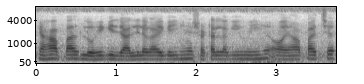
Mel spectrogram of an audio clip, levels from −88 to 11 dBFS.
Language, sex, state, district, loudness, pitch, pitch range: Hindi, male, Madhya Pradesh, Umaria, -19 LUFS, 155 Hz, 150-165 Hz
